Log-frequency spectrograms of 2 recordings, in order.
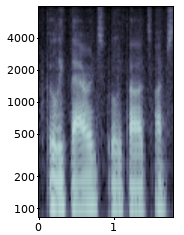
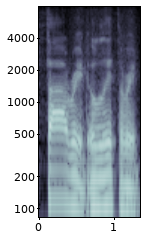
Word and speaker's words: Ulitharid: Okay, Ulithards. I'm having... Ulitharid.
